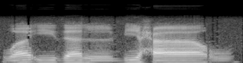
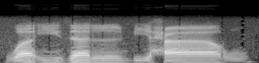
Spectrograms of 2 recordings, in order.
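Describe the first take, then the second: No difference in how they are said.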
